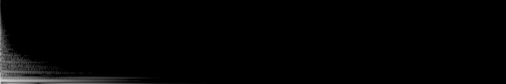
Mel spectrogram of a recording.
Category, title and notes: Music > Solo percussion
Hi Tom- Oneshots - 52- 10 inch by 8 inch Sonor Force 3007 Maple Rack
percs, fill, velocity, acoustic, rimshot, beatloop, beats, kit, rim, hitom, flam, beat, toms, instrument, drumkit, percussion, drums, perc, roll, drum, hi-tom, studio, oneshot, tom, tomdrum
